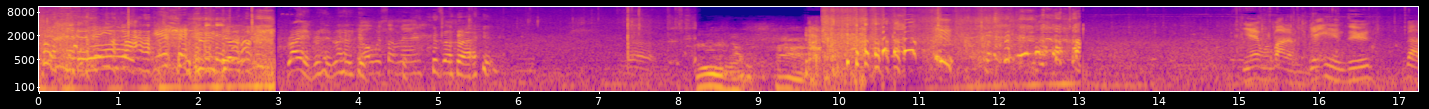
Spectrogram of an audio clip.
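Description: Young men shout and laugh outdoors.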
